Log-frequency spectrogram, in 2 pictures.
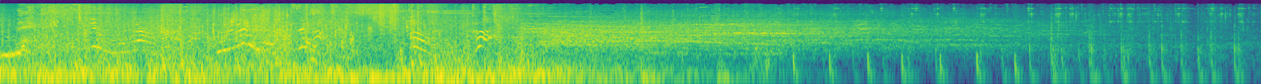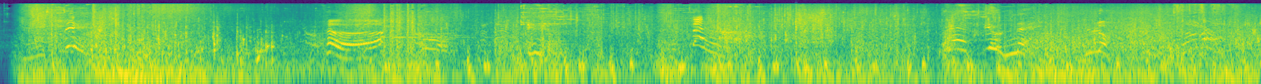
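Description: Magic spells crackle and burst with loud blasts.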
